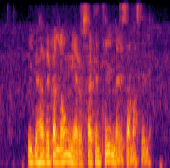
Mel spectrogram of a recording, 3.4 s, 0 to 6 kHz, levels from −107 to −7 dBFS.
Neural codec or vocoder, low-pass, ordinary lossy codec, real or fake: none; 5.4 kHz; AAC, 32 kbps; real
